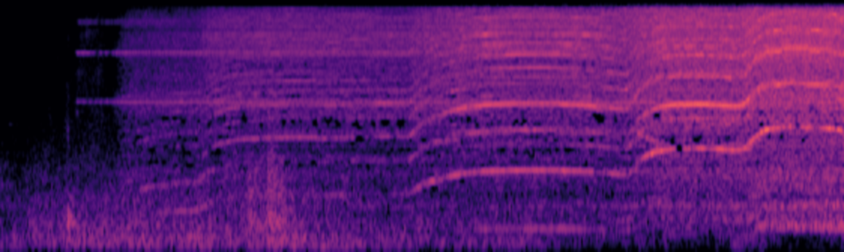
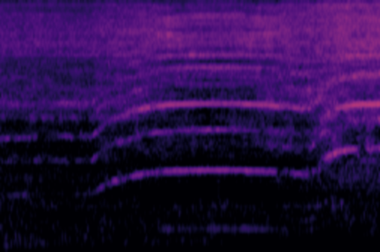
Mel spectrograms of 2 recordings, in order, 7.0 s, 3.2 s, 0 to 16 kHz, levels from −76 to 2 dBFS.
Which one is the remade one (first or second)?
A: second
